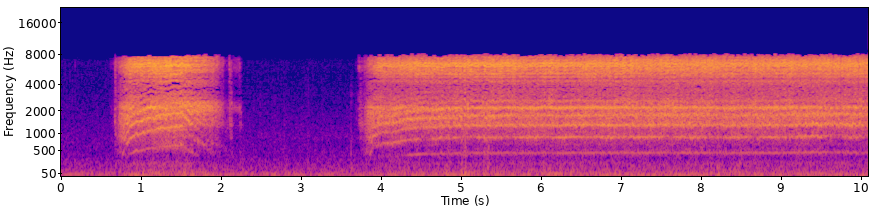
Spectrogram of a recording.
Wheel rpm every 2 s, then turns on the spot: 50, 10, 100, 120, 120.
none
